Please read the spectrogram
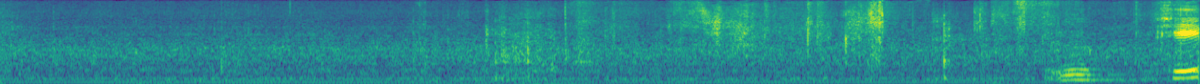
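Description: Faint rustling and handling of cardboard and plastic packaging as a boxed microphone is unpacked, over a steady low hum.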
